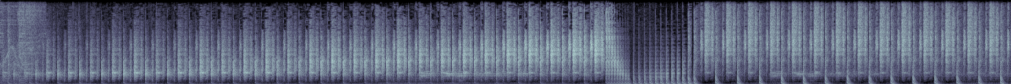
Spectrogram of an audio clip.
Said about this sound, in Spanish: Pues hacía mucho tiempo que no lo escuchaba, pero te voy a contar la historia de este tema, que suena así de bien.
